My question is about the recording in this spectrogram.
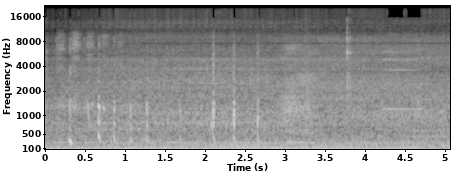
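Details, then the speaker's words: Ford 6.7 Powerstroke diesel single-cab truck, bought damaged: diesel idling with a thin, repeating high beep while backing up; backup beeper operating normally. "Oh, backup beeper, dude. Yeah."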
